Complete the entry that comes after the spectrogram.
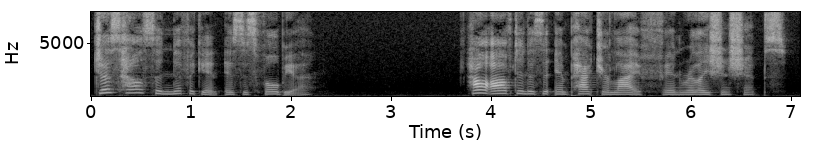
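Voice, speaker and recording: Female psychiatrist, played by a woman, ASMR roleplay. Medium pitch, measured clinical delivery, probing and quietly controlling. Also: lightly acted. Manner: measured clinical questioning with deliberate pauses. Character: female psychiatrist, probing, smoothly manipulative and coercive. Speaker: voice actor performing a roleplay.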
